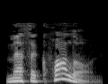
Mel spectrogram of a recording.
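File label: "methaqualone", English, British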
